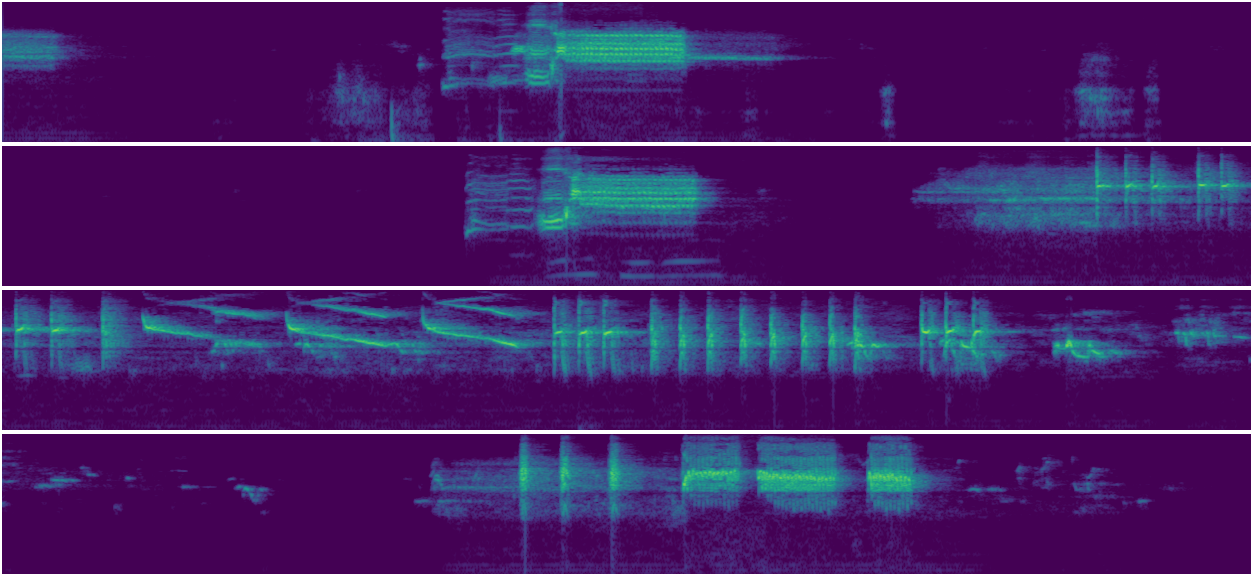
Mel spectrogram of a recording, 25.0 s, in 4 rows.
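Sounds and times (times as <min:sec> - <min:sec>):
songbird singing: 0:01.9 - 0:04.5, 0:10.9 - 0:20.2, 0:20.8 - 0:24.7.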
